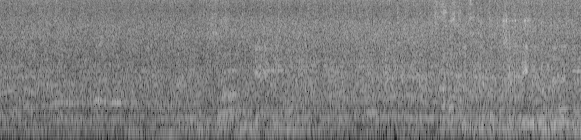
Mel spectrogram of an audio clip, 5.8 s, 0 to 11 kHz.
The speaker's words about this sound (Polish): Za nimi polskie pojazdy sił zbrojnych na zachodzie wraz z obsługą wystawione przez Grupę Edukacji Historycznej oraz Muzeum Polskich Sił Zbrojnych Fundacji Niepodległości z Lublina. Grupa składa się z 4 pojazdów i motocykla.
